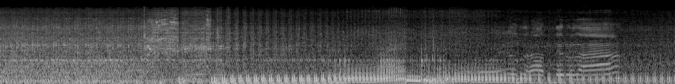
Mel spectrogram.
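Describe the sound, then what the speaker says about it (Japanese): A 2014 Kawasaki Z250 motorcycle fitted with a BEET JAPAN exhaust idles with a lumpy throb, then revs up and drops back in loud, close blips, the exhaust note rising and falling. "エンジン音聞かせてもらえる？"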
